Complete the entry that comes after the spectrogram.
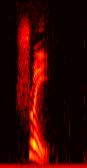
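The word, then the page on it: shui4: tone 4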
